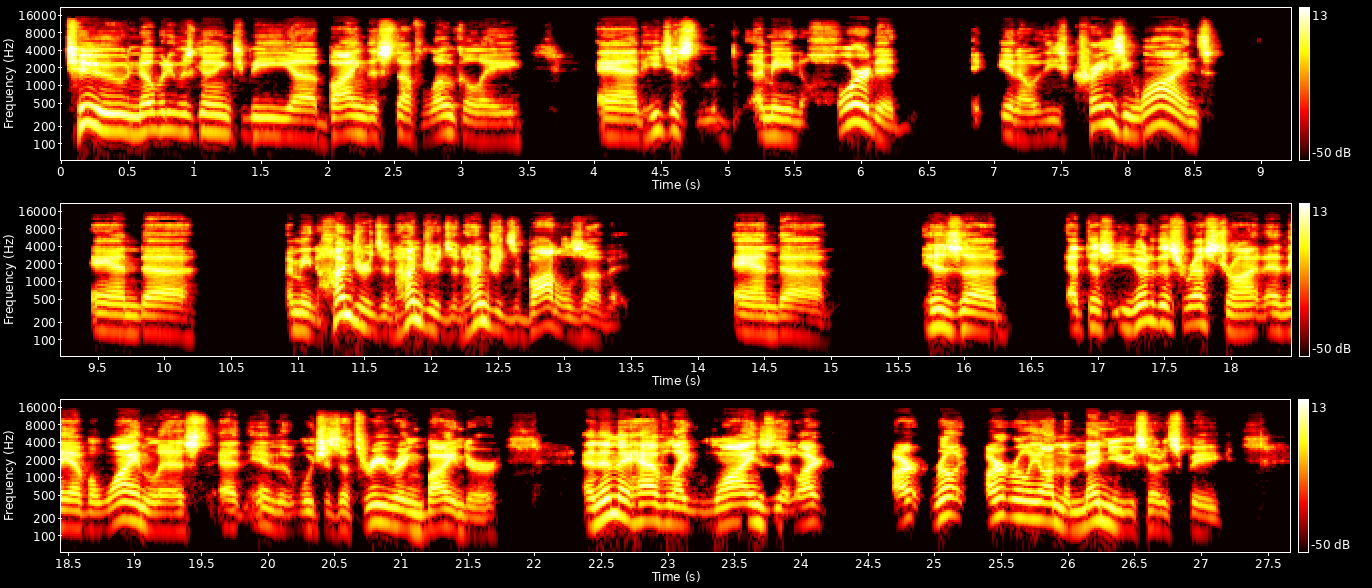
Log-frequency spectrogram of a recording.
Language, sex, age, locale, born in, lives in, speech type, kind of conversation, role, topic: English, male, 60-64, en-US, United States, United States, conversation, podcast, host, How do special meals or shared food experiences shape our memories and relationships?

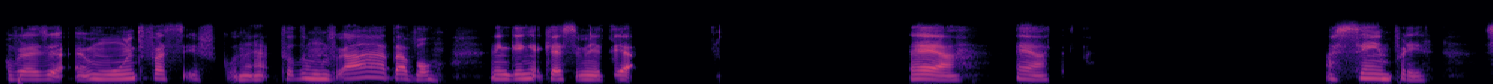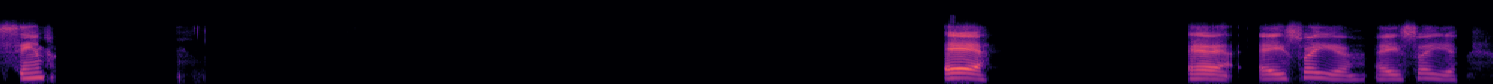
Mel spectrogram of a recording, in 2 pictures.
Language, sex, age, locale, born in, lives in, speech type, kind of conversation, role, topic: Portuguese, female, 60-64, pt-BR, Brazil, United States, conversation, unstructured, none, Por que as guerras continuam acontecendo mesmo com tanta informação disponível?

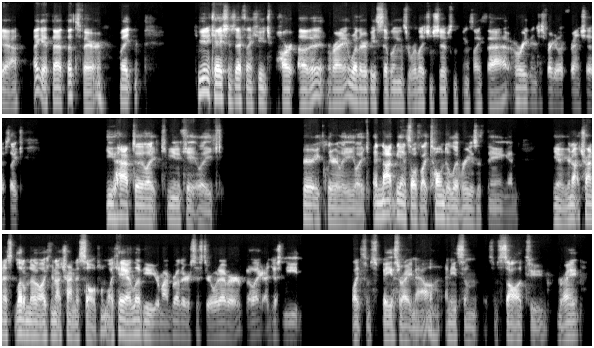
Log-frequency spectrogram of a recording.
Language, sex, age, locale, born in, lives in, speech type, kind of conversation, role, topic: English, male, 40-44, en-US, United States, United States, conversation, unstructured, none, How can you balance personal space and shared time to strengthen your connection?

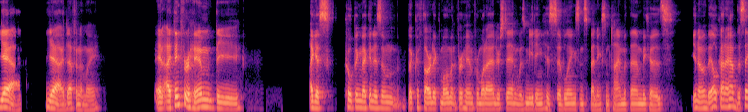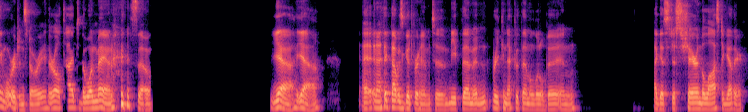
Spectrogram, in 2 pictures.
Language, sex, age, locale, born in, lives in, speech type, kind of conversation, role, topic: English, male, 25-29, en-US, United States, United States, conversation, podcast, guest, What are some meaningful ways people find comfort and healing after losing someone important to them?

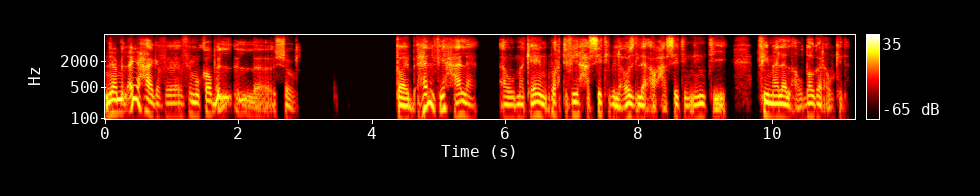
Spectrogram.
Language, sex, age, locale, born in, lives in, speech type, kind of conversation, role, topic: Arabic, male, 25-29, ar-EG, Egypt, Egypt, conversation, podcast, host, إزاي تبني شبكة دعم بعد ما تنقل لمدينة جديدة؟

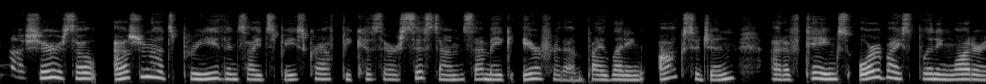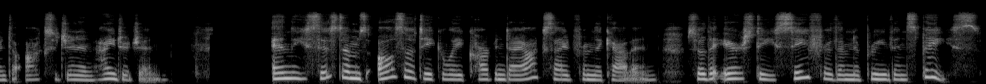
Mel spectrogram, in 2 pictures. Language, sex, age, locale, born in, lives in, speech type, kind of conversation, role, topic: English, female, 35-39, en-US, United States, United States, read, expert-assistant, expert, How do astronauts breathe in space?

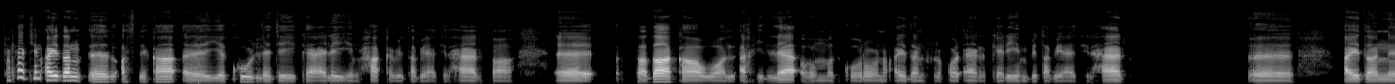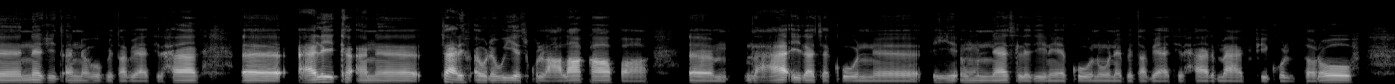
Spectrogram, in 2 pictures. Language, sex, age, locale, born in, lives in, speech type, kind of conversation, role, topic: Arabic, male, 20-24, ar-MA, Morocco, France, conversation, unstructured, none, إزاي بتوازن بين وقتك مع العيلة ووقتِك مع أصحابك؟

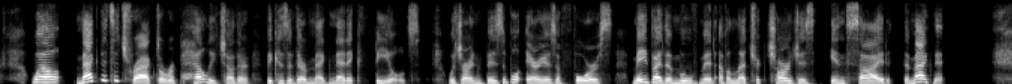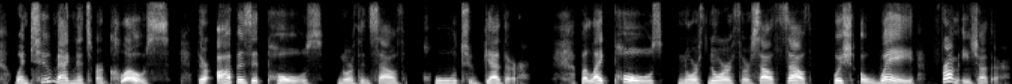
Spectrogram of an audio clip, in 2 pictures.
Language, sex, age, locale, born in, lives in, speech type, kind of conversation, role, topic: English, female, 45-49, en-US, United States, United States, read, expert-assistant, expert, How do magnets attract or repel each other?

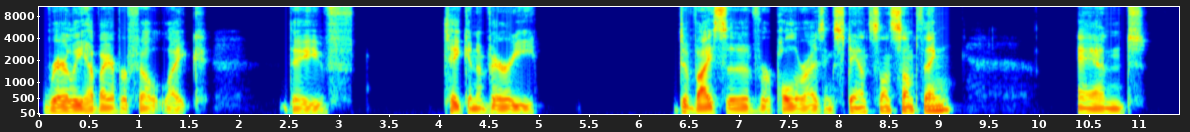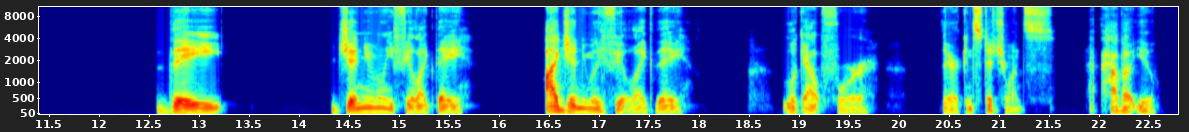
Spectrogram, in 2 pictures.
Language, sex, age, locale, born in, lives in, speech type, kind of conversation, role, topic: English, male, 25-29, en-US, United States, United States, conversation, unstructured, none, What do you like most about your local government?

